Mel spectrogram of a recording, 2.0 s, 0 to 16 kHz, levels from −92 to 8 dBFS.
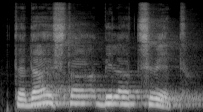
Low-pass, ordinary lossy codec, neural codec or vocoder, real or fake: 14.4 kHz; none; none; real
